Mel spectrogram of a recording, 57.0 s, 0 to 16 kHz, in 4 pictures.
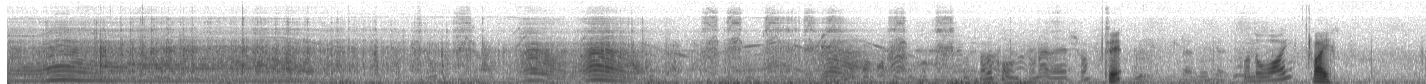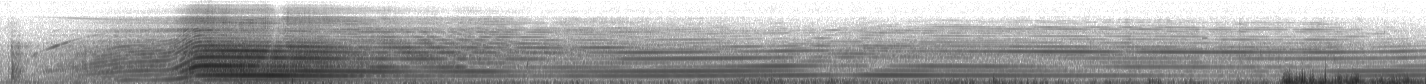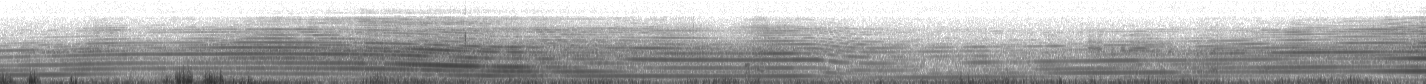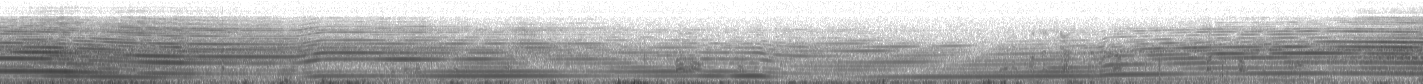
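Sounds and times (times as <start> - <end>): model plane electric motor whining: 0.1 - 10.7, 14.4 - 57.0.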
